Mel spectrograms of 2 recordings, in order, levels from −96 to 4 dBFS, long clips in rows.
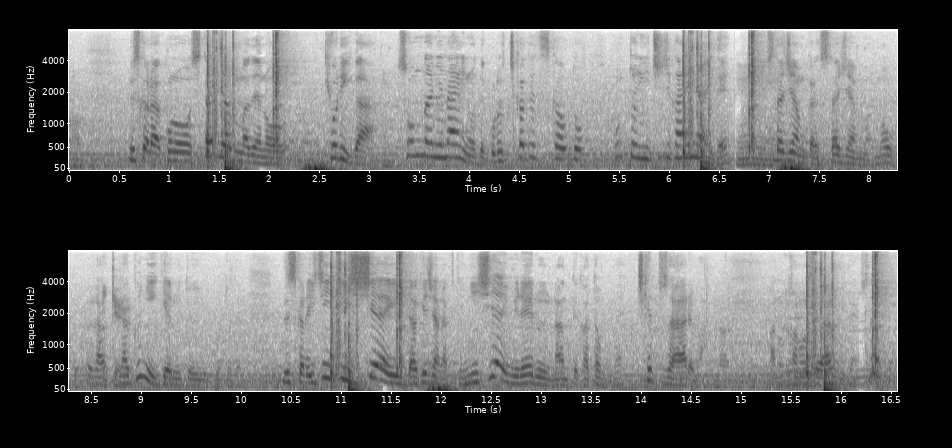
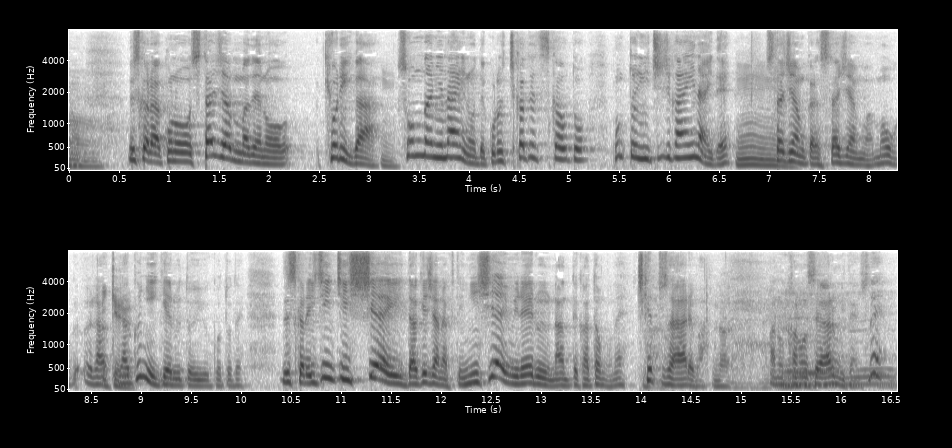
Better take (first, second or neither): second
